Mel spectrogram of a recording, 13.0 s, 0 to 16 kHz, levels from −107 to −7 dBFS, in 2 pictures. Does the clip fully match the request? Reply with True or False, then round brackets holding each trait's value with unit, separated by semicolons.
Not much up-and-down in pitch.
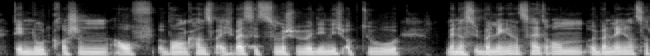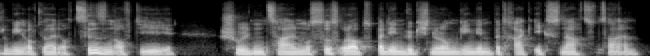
True (1.4 semitones)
